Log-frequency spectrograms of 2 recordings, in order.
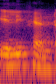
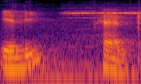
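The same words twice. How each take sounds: First: Said in the usual way. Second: Very slow, syllable by syllable; elephant said slowly as e-li-phant, pausing between syllables; broken into syllables. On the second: Shown as a demonstration. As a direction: spell out elephant slowly, each syllable apart. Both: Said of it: "এইভাবে ভেঙে ভেঙে".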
